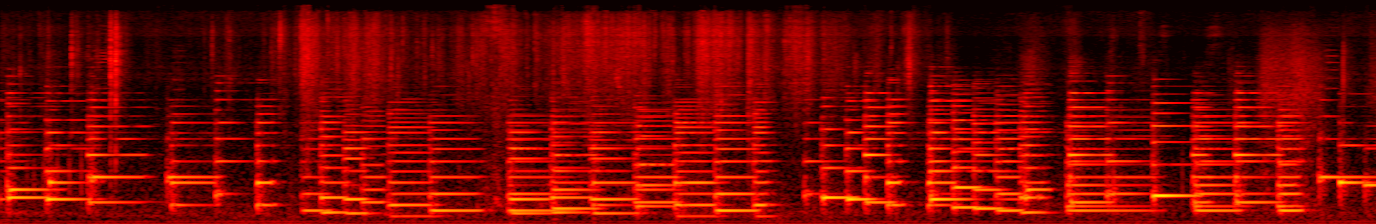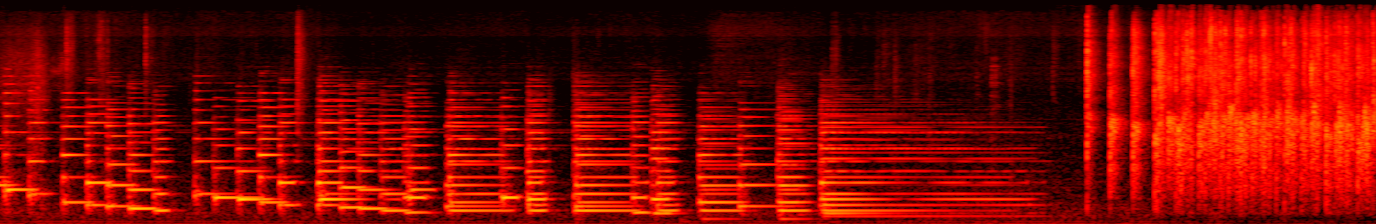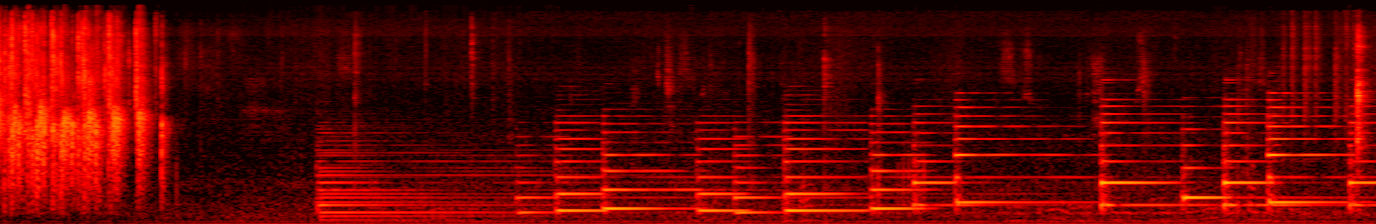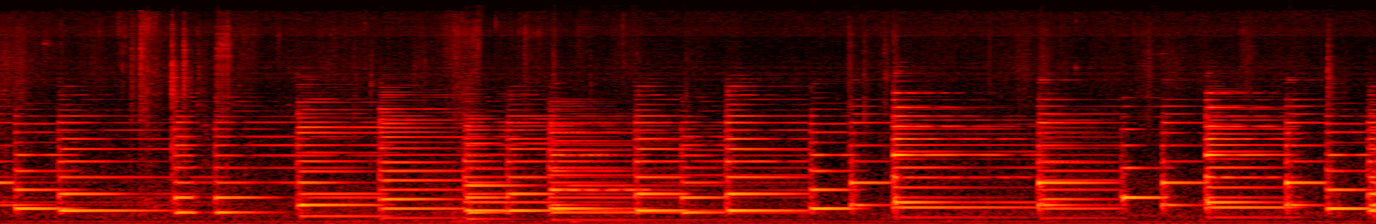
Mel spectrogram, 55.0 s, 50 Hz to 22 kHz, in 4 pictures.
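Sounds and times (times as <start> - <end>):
solo piano melody: 0.0 - 24.5, 30.5 - 55.0
applause: 24.6 - 29.4.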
